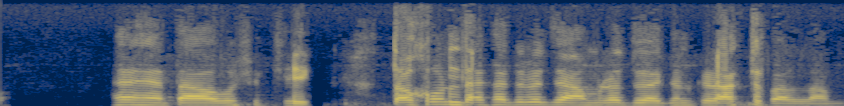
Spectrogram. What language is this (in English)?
Bangla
